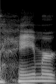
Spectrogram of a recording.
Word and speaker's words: Hamer: How do you say that? Hamer? – Yeah, it's a Hamer Carina Explorer.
